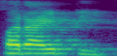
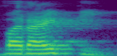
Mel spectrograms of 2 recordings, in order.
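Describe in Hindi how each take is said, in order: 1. यह दाँत-होंठ वाली v ध्वनि से शुरू होता है। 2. यह दाँत-होंठ वाली v ध्वनि से शुरू होता है।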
